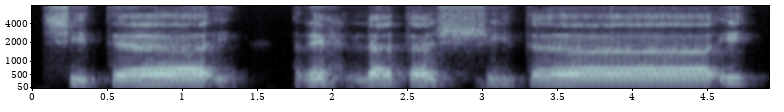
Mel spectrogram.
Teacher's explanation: منہ میں گولائی نہیں، منہ بھرنا نہیں چاہیے، شتا بولتے ہوئے ساؤنڈ آپ کی منہ بھر کے نہیں نکلنا چاہیے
